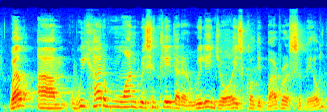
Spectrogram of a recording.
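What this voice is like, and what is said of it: Noticeable foreign accent in English. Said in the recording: “I do know that I have a funny accent still ... You've never developed that Kansas accent”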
